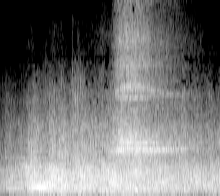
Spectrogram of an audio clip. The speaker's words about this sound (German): Und weil ich das so perfekt gemacht habe, gibt es Applaus.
